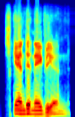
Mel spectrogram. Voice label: "Scandinavian", American

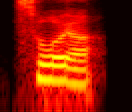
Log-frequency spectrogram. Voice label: "soya", Indian

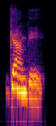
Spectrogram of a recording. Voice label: "gambier", Indian

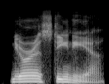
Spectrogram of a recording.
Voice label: "neurasthenia", American

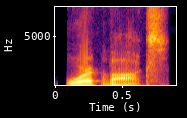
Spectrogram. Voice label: "workbox", American

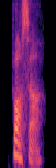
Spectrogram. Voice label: "fossa", Indian

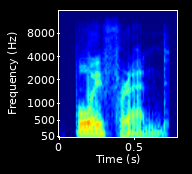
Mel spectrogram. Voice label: "boyfriend", American

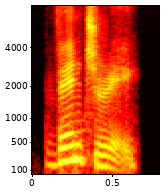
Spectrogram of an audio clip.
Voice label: "venturi", Indian

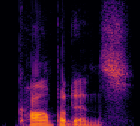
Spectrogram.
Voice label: "competence", American

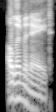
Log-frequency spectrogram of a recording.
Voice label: "eliminate", American

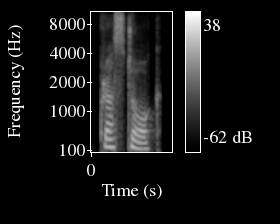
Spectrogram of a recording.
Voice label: "crosstalk", Indian

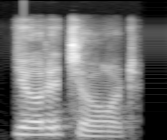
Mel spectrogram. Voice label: "urochord", Indian

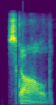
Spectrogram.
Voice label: "skald", American

